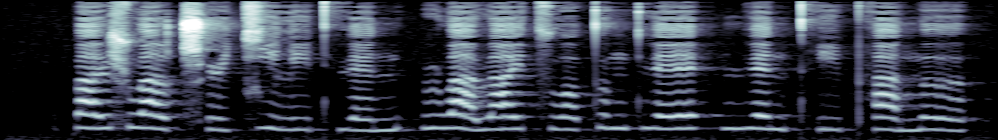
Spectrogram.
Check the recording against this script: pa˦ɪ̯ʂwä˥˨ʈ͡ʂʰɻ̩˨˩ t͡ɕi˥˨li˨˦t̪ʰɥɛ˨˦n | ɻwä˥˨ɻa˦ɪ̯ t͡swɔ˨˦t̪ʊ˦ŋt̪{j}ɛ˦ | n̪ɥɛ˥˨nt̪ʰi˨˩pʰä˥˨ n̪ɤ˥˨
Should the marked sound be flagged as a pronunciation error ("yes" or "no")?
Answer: yes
